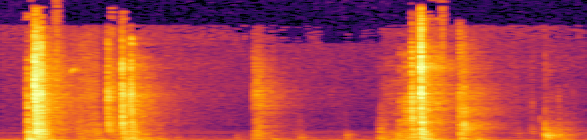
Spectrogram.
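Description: Door sounds as someone gets up and heads for the door: a few short, clattering thumps and knocks in an uneven rhythm, fairly faint, with no talk.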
